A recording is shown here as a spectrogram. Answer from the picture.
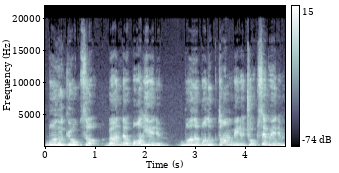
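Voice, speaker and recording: A woman performs a put-on character voice at an extremely high pitch. She keeps a fairly slow pace. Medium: read story.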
